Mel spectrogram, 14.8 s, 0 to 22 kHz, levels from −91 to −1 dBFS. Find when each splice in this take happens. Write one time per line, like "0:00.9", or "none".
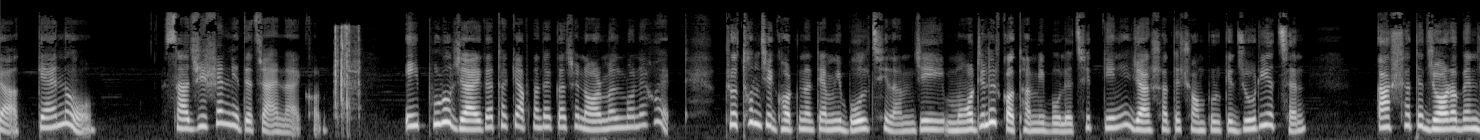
none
